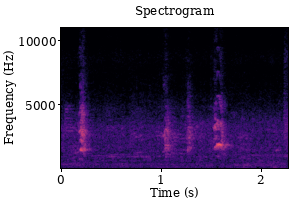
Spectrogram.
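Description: A few short, sharp animal calls, three clear ones and a fainter one, spread over about a second and a half.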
